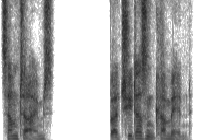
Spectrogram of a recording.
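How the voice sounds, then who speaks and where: A man's voice: fairly low pitch, wildly swooping pitch, unhurried, a bit bright, breathy edge, no echo, clean studio sound, heavily acted. A man voicing a hesitant, evasive café waitress in a detective audiobook, with a guarded manner.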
